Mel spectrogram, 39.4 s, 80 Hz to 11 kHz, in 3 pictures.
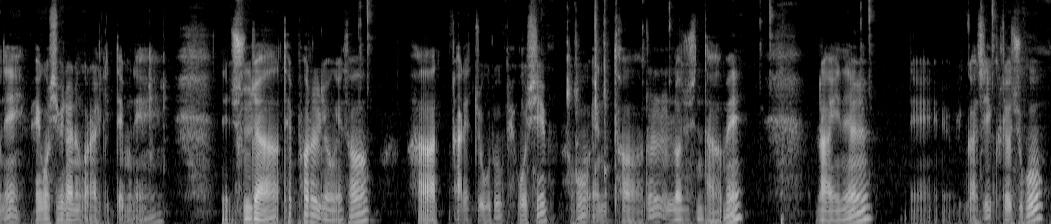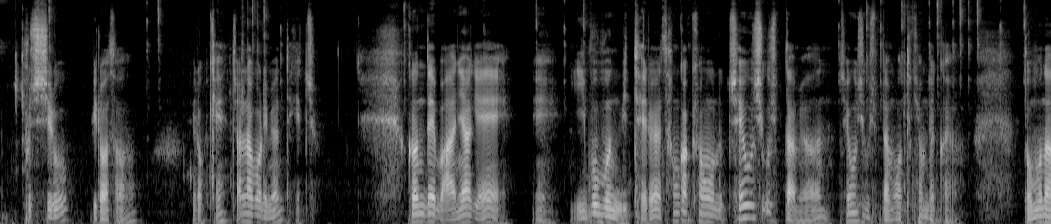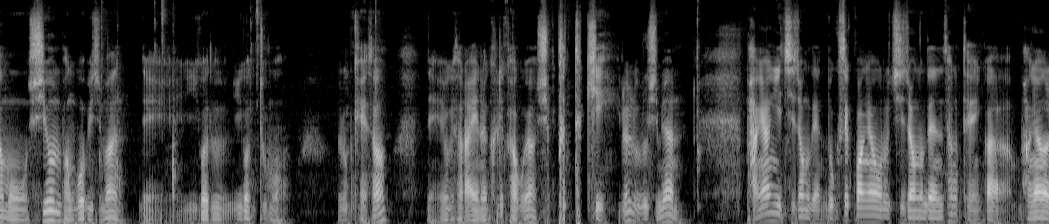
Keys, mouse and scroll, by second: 1.7 t, 6.0-7.0 typing, 8.0 Return, 13.2 p, 15.9 space, 24.1 shift+middle click.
